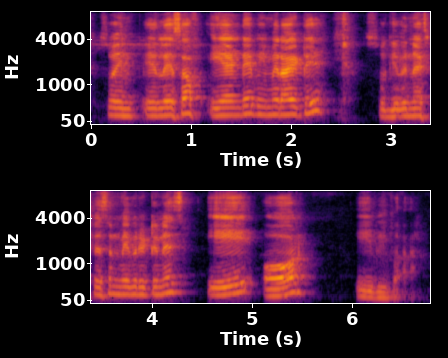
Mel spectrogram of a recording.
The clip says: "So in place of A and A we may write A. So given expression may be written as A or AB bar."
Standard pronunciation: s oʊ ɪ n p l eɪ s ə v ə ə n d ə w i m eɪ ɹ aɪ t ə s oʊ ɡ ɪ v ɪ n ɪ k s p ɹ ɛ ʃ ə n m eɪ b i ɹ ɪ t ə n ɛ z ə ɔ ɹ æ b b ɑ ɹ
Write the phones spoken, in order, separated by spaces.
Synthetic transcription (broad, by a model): s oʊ ɪ n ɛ l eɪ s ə f ə ə n d ə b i m eɪ ɹ aɪ t ə s oʊ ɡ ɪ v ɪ n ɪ k s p ɛ s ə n m eɪ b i ɹ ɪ t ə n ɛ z ə ɔ ɹ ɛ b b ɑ ɹ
